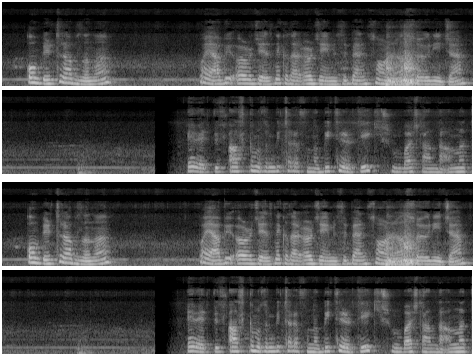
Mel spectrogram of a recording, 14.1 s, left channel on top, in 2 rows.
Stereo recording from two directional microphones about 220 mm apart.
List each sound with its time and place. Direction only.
0.4 s speech: 15° left (ahead or behind)
3.0 s speech: 15° left (ahead or behind)
9.8 s speech: 40° right (ahead or behind)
